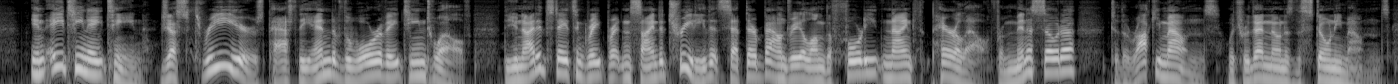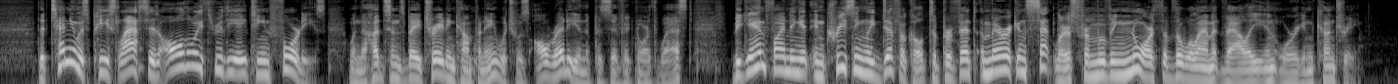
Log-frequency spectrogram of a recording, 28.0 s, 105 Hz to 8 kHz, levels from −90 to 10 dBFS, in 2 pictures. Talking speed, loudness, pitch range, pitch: 185 wpm, -20 LUFS, 120-185 Hz, 150 Hz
